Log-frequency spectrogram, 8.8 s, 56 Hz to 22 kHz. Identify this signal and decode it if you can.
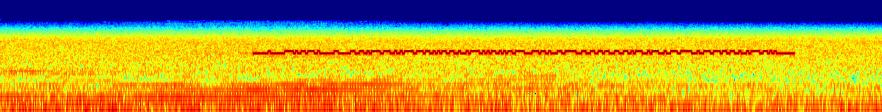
RTTY (45.45 baud, 170 Hz shift), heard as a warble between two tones, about 1360 Hz centre, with radio static and street noise. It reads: VIENE SPESSO UTILIZZATA PER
